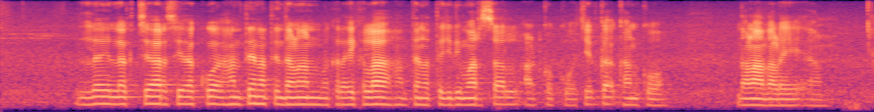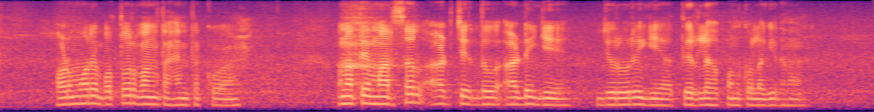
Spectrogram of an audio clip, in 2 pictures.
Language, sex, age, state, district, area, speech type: Santali, male, 30-45, Jharkhand, East Singhbhum, rural, spontaneous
